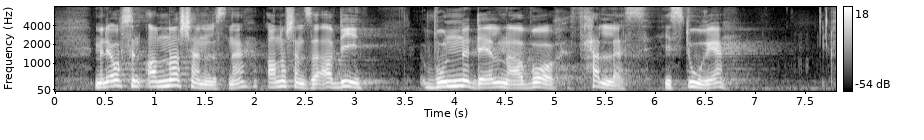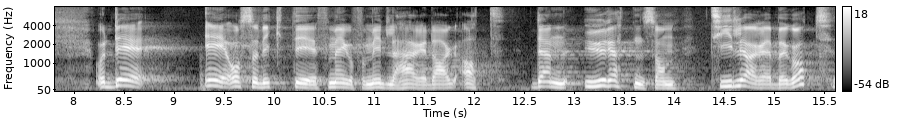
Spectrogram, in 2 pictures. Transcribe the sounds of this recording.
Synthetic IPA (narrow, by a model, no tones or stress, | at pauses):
mɛnd̪ɛæɾɔsɔʔɑnːæɾʃɛnlsnəɑnːæɾɕɛnlsɑʋd̪ɪ | ʋʊnːəd̪eːlənəɑʋːɔːɾfɛlːə̰shɪst̪uːɾɪə | ʔɔd̪ɛ | æɾɔsɔʋɪkt̪ɪfɔɾmeːɡɔfɔɾmɪd̪ləɦæːɾɪd̪ɑːɡɑt̪ | d̪ɛnʉːɾɛt̪nsɔmt̪ʰiːd̪lɪəɾəbɛɡɔt̪ː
